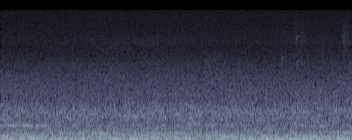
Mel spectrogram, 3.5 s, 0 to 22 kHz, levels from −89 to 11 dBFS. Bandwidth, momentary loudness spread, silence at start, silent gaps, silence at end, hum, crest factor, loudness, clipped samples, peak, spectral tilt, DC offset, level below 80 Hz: 16.5 kHz; 1 LU; 0 s; none; 0 s; none; 12 dB; -31 LUFS; under 0.1%; -16 dBFS; -7 dB/octave; under 0.1%; -32 dBFS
